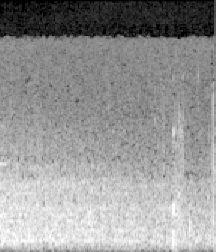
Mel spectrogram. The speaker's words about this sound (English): Take a sip. It's a simultaneous sip. Go!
